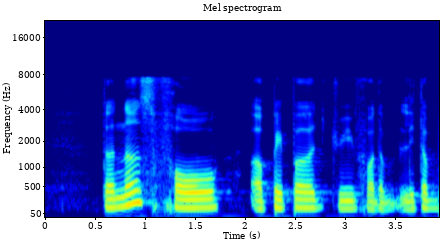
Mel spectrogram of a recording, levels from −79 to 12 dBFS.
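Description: No technical faults are audible anywhere in the speech recording. Nothing in it calls for a timestamp or comment.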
